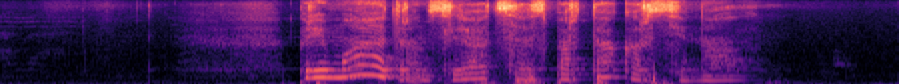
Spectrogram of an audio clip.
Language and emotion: Russian, sad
